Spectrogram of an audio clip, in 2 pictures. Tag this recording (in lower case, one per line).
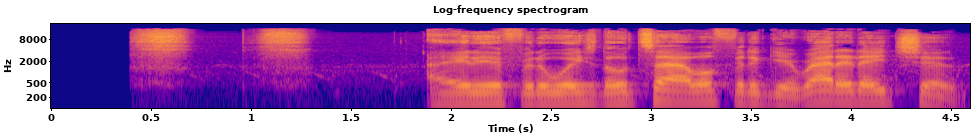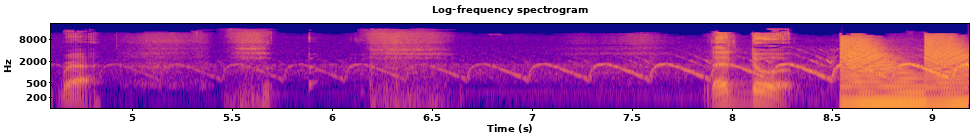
music
police car (siren)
